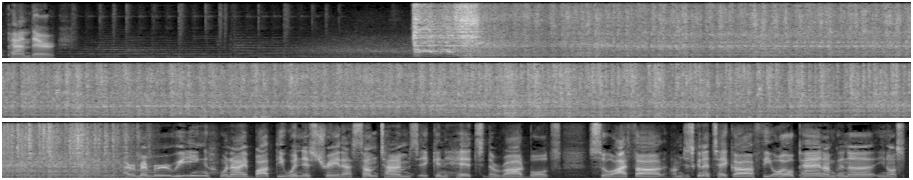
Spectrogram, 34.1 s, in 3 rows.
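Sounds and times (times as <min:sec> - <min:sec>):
engine idling: 0:05.1 - 0:24.6
rhythmic tapping from engine: 0:06.3 - 0:24.5.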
